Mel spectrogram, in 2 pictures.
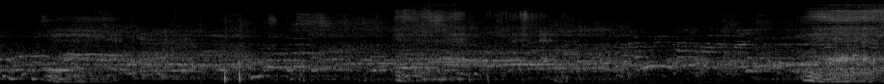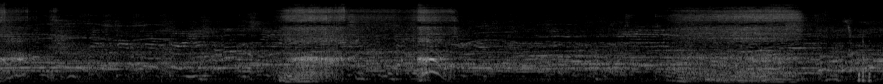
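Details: Sleeping person: soft, breathy snores every few seconds over steady room noise; snoring.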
